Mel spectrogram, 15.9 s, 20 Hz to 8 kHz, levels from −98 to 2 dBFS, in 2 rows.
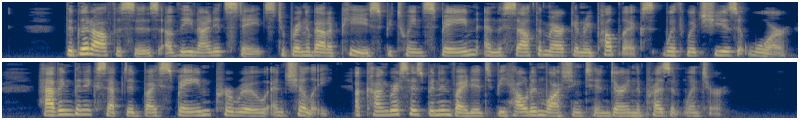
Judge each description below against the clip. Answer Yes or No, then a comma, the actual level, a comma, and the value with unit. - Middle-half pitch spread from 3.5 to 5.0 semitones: No, average, 3.1 semitones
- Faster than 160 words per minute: Yes, average, 175 wpm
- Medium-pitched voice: Yes, medium, 180 Hz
